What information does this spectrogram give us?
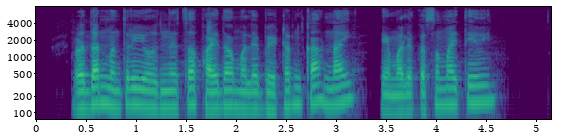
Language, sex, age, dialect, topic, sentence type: Marathi, male, 18-24, Varhadi, banking, question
